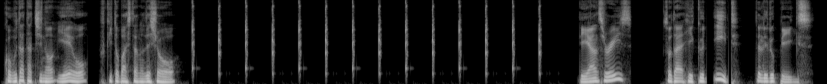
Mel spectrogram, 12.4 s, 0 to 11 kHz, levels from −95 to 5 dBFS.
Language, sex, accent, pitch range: Japanese, male, native, 105-155 Hz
